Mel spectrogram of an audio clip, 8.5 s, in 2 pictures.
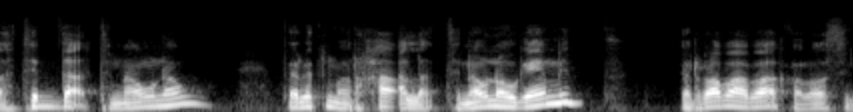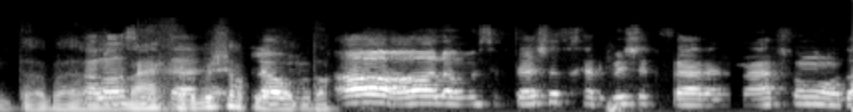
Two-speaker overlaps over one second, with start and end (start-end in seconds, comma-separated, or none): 4.6-6.2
